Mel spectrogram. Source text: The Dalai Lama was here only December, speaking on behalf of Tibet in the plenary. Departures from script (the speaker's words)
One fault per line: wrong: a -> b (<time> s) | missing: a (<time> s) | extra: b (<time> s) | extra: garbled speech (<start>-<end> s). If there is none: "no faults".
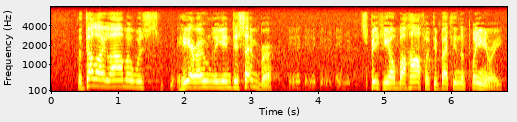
extra: in (2.6 s)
